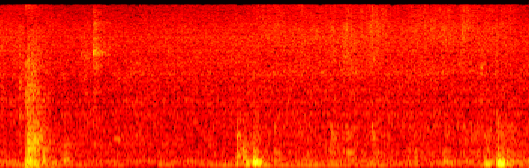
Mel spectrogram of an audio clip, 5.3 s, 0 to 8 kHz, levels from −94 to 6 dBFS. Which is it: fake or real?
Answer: real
